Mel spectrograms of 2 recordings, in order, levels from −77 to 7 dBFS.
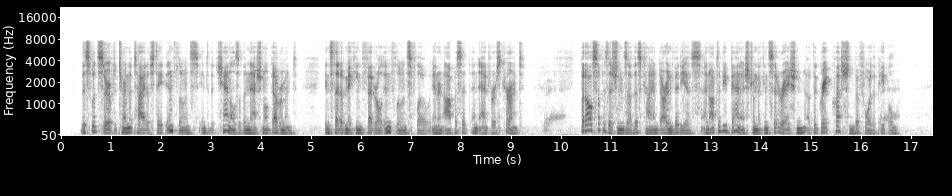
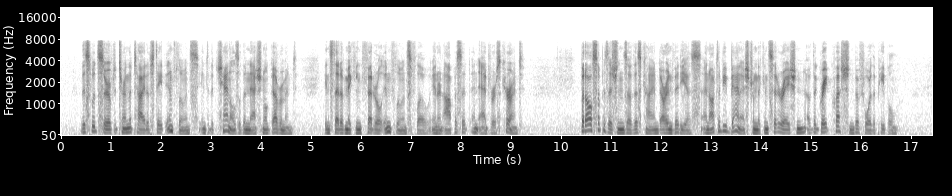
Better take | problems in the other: second | noise reduction (neural separator model SepFormer DNS4)

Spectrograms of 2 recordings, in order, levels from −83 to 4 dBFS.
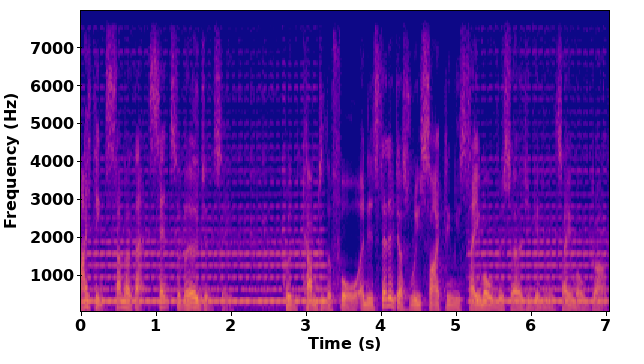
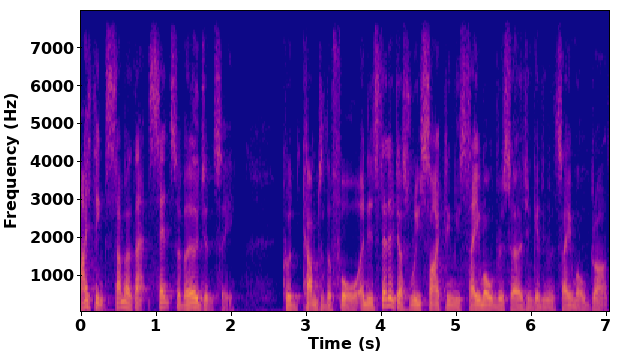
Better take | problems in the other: second | background sound (Bowed string instrument); 4 dB below the speech

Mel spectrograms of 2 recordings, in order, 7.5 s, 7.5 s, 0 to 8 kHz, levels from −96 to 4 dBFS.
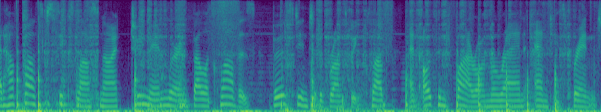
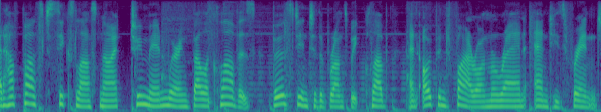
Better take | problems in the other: second | background sound (Writing); 4 dB above the speech

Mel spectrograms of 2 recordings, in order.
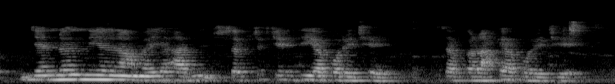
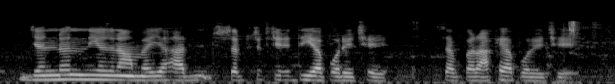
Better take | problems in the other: second | room echo; dies away in 0.6 s

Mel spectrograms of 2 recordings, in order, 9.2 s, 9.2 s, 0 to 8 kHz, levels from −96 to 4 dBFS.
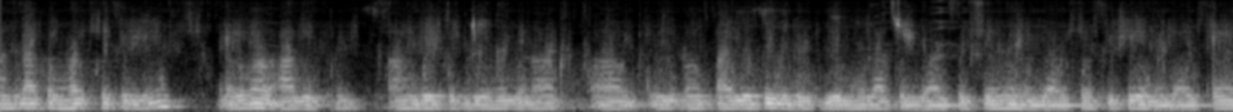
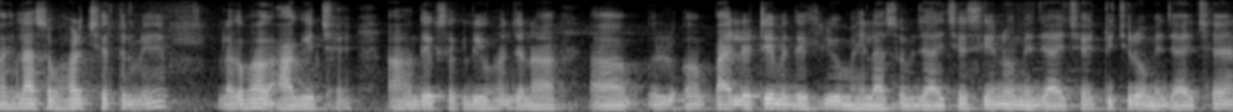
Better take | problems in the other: second | noise reduction (neural separator model SepFormer DNS4)

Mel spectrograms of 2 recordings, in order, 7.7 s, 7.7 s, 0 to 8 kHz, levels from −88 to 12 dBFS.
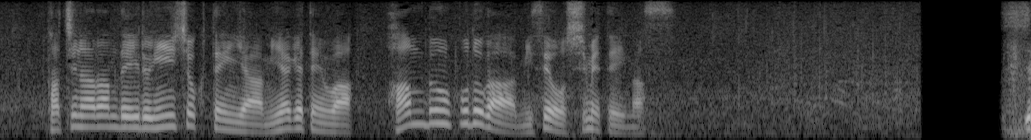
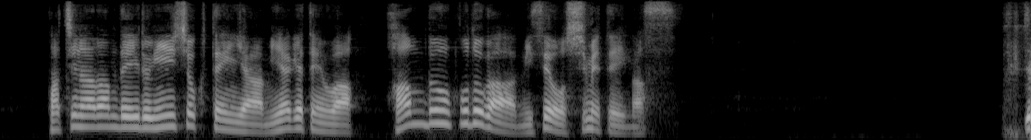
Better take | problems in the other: first | noise reduction (neural mask model DeepFilterNet 3)

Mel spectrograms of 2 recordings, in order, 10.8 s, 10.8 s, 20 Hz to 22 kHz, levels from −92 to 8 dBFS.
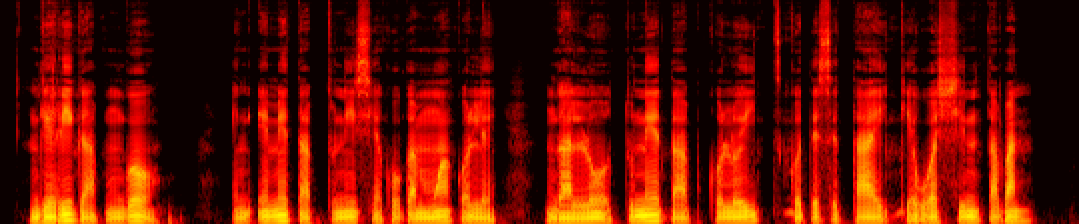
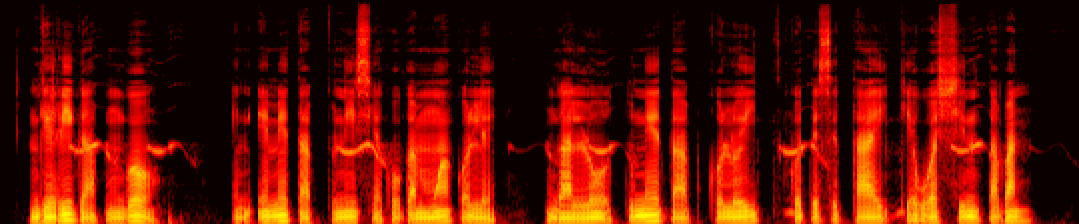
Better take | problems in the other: first | noise reduction (neural mask model RNNoise)

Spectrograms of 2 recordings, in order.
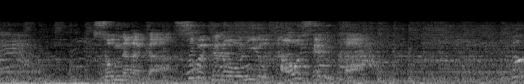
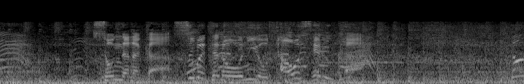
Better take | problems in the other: second | room echo; dies away in 0.4 s

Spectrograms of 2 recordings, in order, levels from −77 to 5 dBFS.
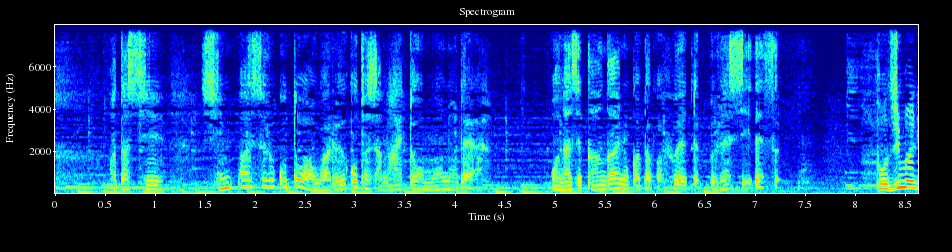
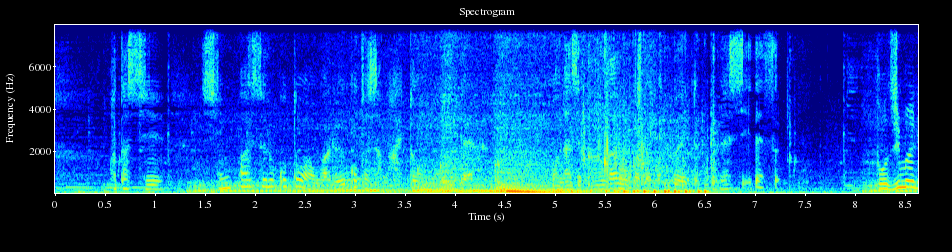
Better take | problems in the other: first | background sound (Motorcycle); 5 dB above the speech

